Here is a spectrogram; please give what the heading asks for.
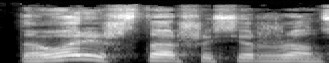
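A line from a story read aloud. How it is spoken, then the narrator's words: Stern question. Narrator (Russian): строго спросил Виктор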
